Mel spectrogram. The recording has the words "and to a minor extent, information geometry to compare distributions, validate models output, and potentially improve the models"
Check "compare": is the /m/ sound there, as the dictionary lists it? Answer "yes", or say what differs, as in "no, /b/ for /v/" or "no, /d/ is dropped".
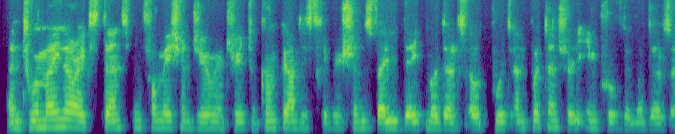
yes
